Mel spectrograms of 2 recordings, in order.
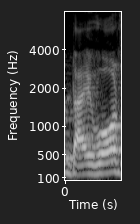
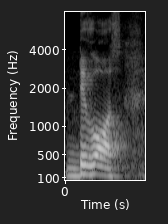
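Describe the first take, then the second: First: The first syllable has a 'die' vowel. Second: The first syllable has a short 'dih' vowel. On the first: The speaker calls it wrong. "लोग उसको डाइवोर्स बोल देते हैं कई लोग" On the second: The speaker calls it right. "इसका pronunciation होता है डिवोर्स"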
